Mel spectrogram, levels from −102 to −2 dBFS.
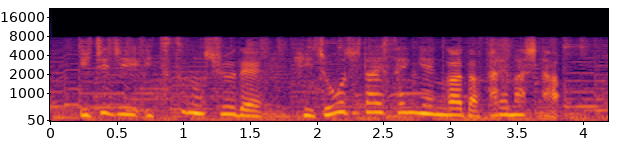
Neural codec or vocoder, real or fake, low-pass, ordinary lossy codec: none; real; none; none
